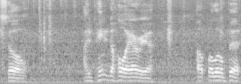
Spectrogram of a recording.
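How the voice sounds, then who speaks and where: Noticeable background noise and audible echo from the room both surround a man as he talks. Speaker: DIY mechanic vlogger. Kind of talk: casual tutorial. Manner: casual, rambling with fillers.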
